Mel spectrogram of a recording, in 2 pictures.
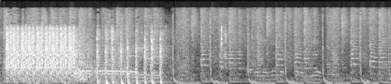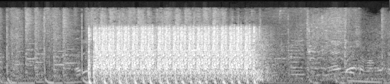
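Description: Automatic MK rifle fire in PUBG during a push on enemies, two long loud bursts of rapid gunfire separated by scattered single shots and impacts, with game sounds throughout.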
